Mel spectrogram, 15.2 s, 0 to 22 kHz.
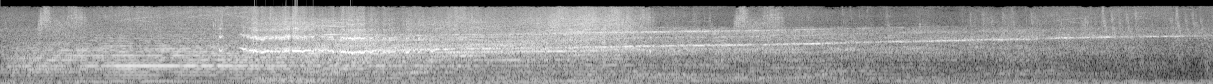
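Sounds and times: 
high car tire squeal: 0.9s - 15.1s
car engine roaring at full throttle: 1.1s - 12.2s.

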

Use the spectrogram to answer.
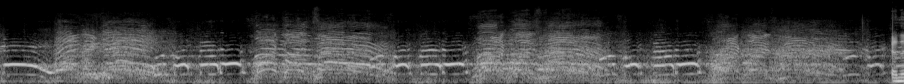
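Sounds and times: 
large protest crowd chanting and shouting: 0.0s - 9.0s.

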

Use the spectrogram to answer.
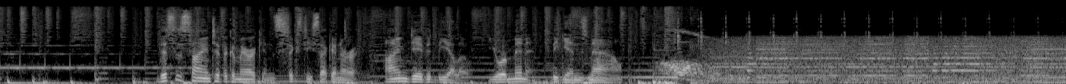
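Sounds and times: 
speech: 1.6s - 7.2s
car horns honking in a traffic jam: 6.9s - 10.6s.

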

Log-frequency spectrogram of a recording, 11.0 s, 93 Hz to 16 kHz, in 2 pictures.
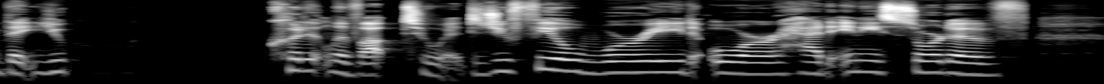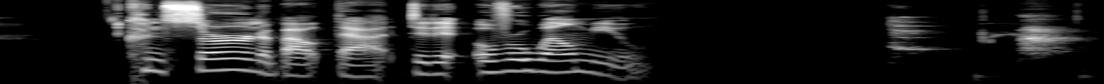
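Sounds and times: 
speech: 0.0s - 0.5s, 1.4s - 5.4s, 6.2s - 8.9s
dog barking: 10.0s - 11.0s.

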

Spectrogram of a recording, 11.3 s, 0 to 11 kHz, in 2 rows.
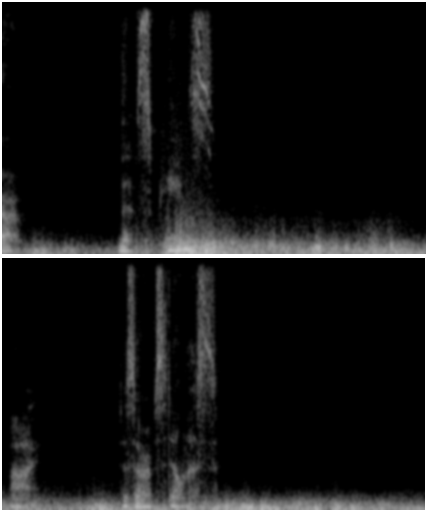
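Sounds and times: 
person whispering: 0.0s - 0.2s, 1.6s - 2.8s, 5.8s - 6.2s, 7.2s - 8.5s
rolling thunder: 0.0s - 11.2s
speech: 1.6s - 3.0s, 7.2s - 8.8s.

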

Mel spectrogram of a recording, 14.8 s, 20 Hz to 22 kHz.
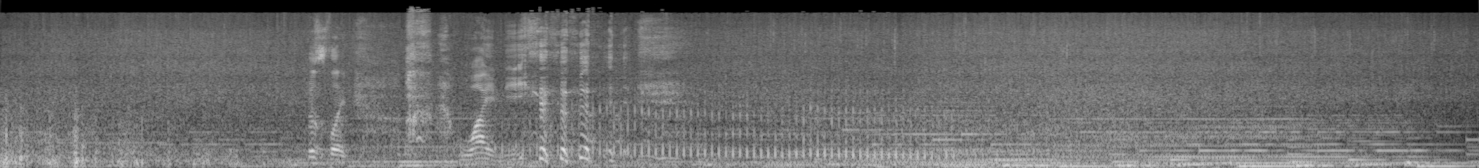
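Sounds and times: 
thunder rumble: 0.0s - 14.0s
heavy pouring rain: 0.0s - 14.7s
speech: 3.1s - 6.8s
laughter: 3.1s - 7.1s.

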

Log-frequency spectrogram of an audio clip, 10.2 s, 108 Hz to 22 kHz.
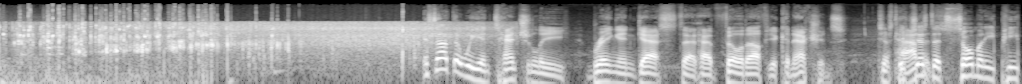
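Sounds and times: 
cola being poured: 0.0s - 4.9s
carbonated fizz of cola: 0.0s - 5.2s
speech: 4.2s - 10.2s.

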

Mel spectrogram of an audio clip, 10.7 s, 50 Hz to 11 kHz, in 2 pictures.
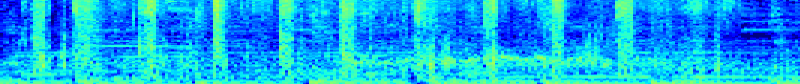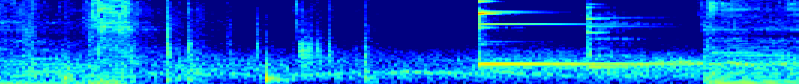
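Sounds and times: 
footsteps walking up to a house: 0.0s - 8.0s
two-tone doorbell chime: 8.5s - 9.8s.

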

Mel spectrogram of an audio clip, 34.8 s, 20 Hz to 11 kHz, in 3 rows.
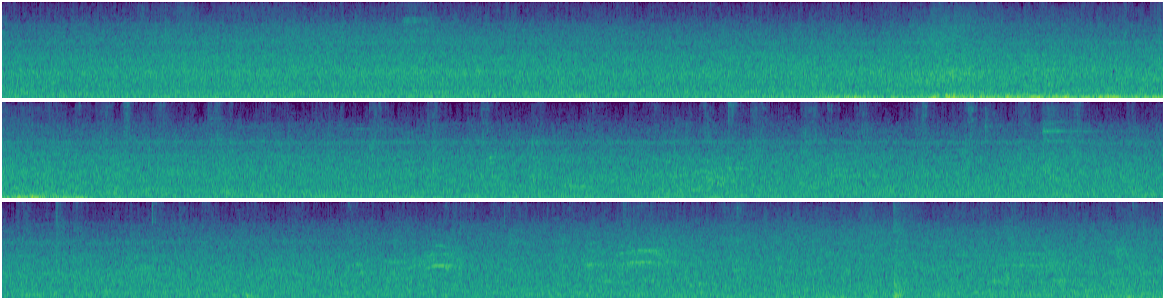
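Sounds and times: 
light rain hiss on a downtown city street at night: 0.0s - 34.8s
vehicle passing with a low rumble and splash: 7.1s - 12.2s.

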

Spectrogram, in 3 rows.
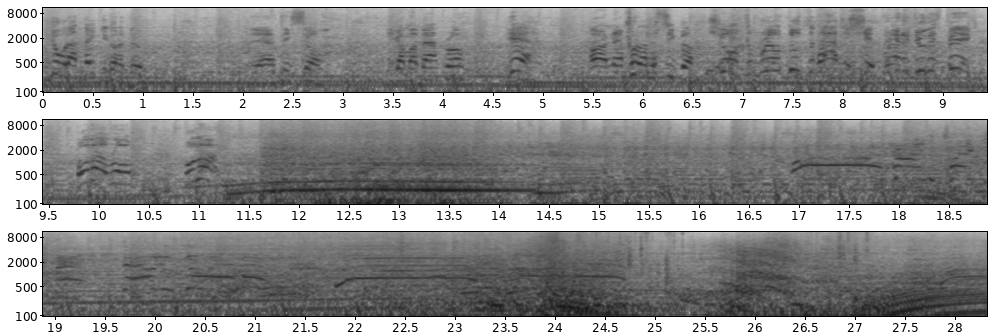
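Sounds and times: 
car engine roaring at speed: 0.0s - 28.3s
tires squealing: 0.0s - 28.3s
speech: 0.2s - 1.2s, 2.1s - 11.7s
car crashing onto a boat: 22.0s - 27.4s.

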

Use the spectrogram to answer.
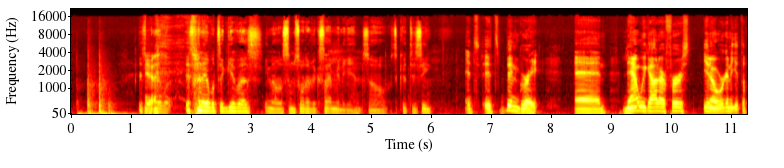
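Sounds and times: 
knocking on wood: 0.0s - 0.8s
speech: 1.1s - 11.2s
laughter: 1.2s - 2.4s.

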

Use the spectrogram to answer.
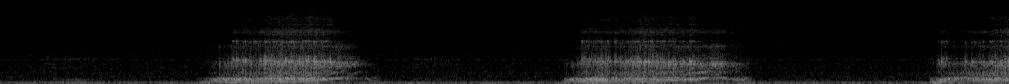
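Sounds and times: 
low steady hum: 0.0s - 10.0s
loud rough snores: 2.0s - 3.8s, 5.6s - 7.6s, 9.3s - 10.0s.

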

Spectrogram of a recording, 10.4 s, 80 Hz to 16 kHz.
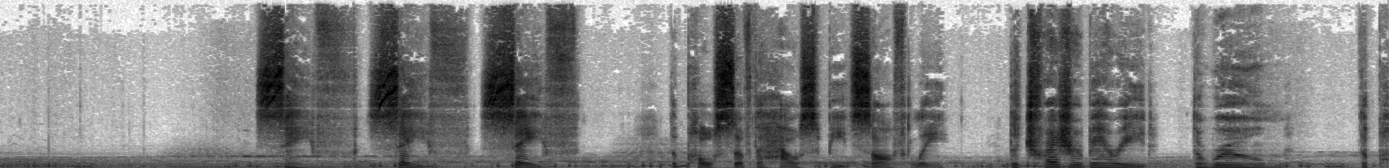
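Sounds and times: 
wood pigeon cooing: 0.0s - 8.1s
speech: 1.9s - 4.4s, 5.0s - 10.4s.

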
